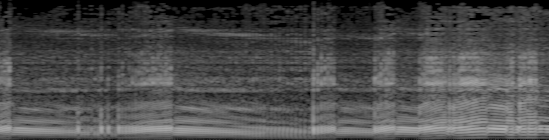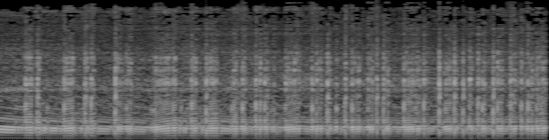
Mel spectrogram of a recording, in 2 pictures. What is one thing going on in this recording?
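A motorcycle engine idles close by, revving up and down unevenly.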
